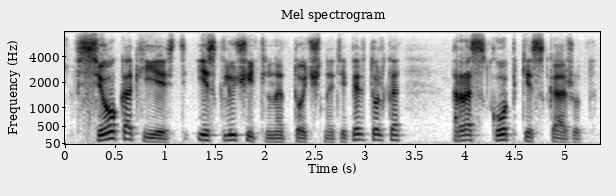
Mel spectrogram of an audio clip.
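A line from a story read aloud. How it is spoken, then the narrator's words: Plain. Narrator (Russian): ответил народный академик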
